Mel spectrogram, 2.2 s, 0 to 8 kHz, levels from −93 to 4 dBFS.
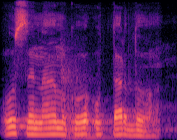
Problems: background sounds at intervals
